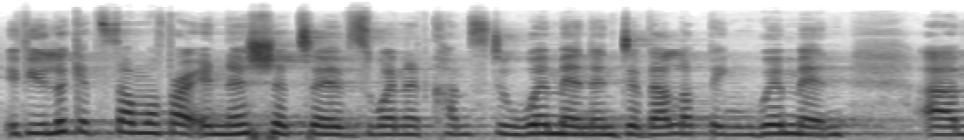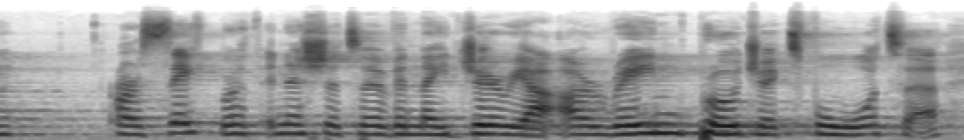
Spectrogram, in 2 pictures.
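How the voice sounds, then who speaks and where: A woman's voice: a little high, steady tone, moderate pace. A woman with a Kenyan accent, a native Swahili speaker, asking an articulate, probing question from the audience. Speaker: audience member. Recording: echoey conference hall.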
